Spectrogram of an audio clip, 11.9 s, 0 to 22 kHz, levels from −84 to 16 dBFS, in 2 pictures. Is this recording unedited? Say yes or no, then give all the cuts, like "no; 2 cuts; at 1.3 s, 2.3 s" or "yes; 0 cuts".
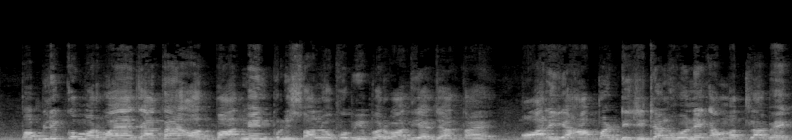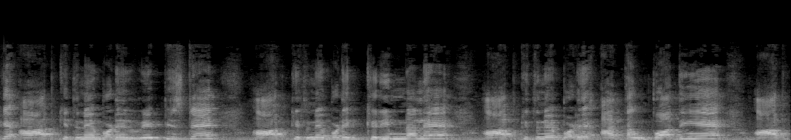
no; 1 cut; at 3.8 s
